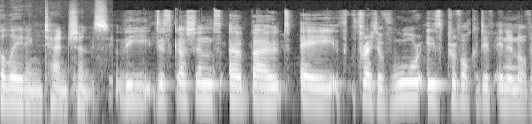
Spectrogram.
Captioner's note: through translator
